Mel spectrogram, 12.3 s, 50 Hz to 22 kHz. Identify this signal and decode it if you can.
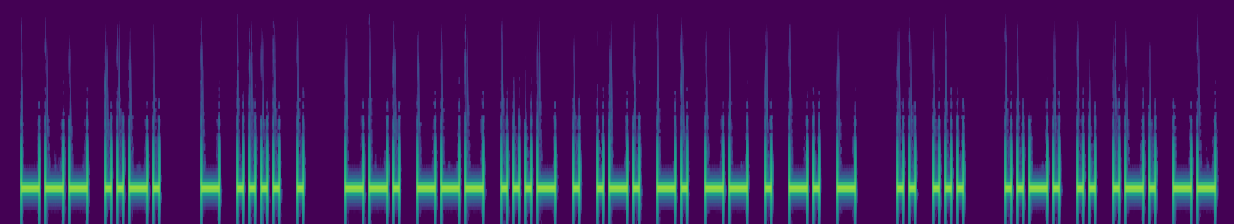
Morse code, heard as a keyed tone, about 20 wpm, 700 Hz. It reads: OF THE GOVERNMENT IS FIRM
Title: Sentences from Top 1500 Words 20wpm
